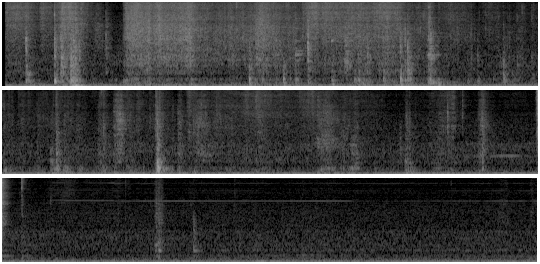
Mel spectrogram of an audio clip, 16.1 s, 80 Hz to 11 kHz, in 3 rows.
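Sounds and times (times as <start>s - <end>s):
rustling of handling: 0.0s - 10.3s.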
